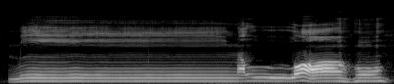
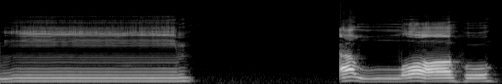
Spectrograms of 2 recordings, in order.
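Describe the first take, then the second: First: Mim runs straight into the lam, dropping the vowel. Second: Mim stops, then Allahu starts with its own vowel. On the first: "you're going straight from the mim to the lam" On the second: "let's say I said each word separately"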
